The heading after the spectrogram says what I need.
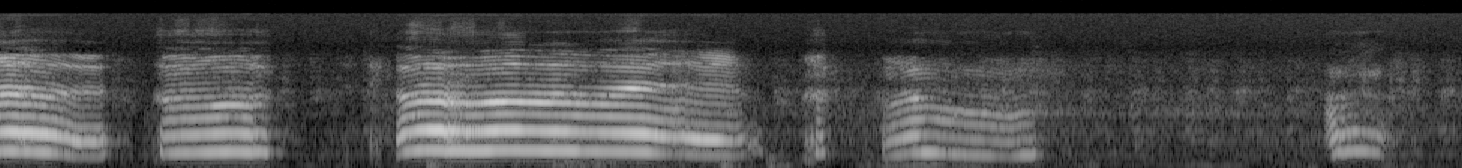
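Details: Babies crying: loud, high-pitched wailing cries in repeated bursts separated by breaths; ordinary infant crying.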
